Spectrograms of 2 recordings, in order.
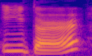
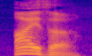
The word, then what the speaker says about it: either: Either 자, 영국 발음 어떻게 되나요? 어, 미안. 미안요. 다시 either. 어떻게 발음했죠? 다시 either. 그렇죠? 발음했는데이 사ound가 I로 바뀌면서 are 사운드 생략되고 either.이 출제가 되는 거.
